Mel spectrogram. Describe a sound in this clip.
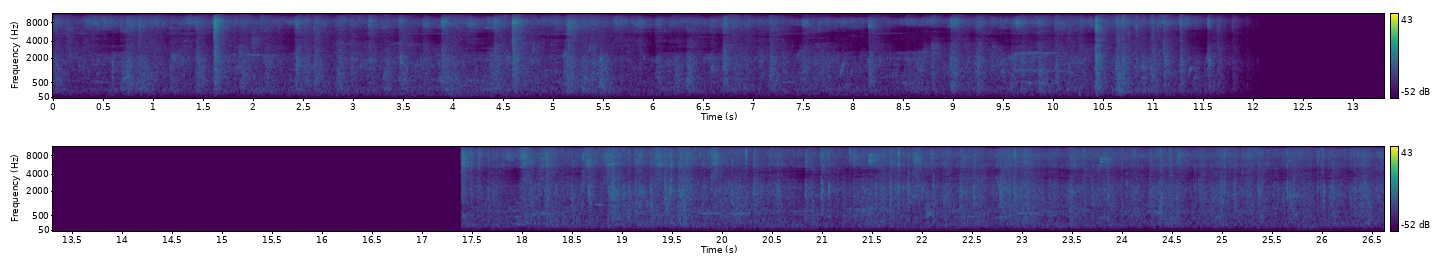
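Rain patters steadily on standing floodwater outdoors.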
